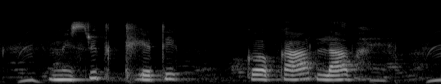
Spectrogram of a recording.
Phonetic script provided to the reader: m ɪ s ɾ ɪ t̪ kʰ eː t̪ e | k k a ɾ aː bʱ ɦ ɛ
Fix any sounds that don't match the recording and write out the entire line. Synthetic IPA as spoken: m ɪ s ɾ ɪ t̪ kʰ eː t̪ i | k k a l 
